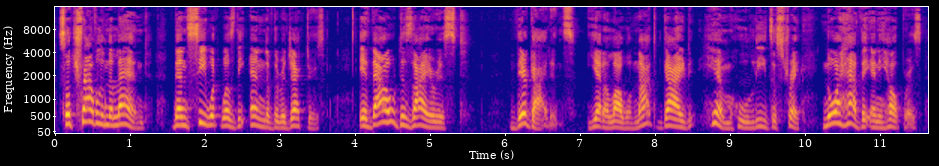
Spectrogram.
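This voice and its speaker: A woman's voice: medium pitch, lively intonation, unhurried. A woman reading a translation of scripture aloud as devotion, in a solemn, declamatory manner with emphasis on key phrases. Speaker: scripture reader.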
